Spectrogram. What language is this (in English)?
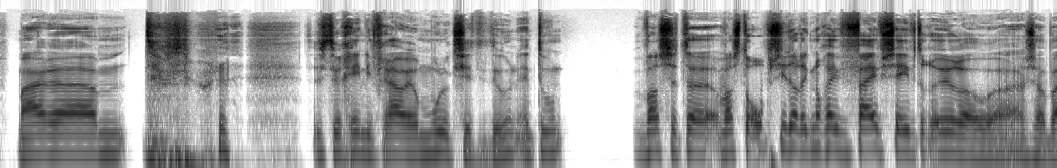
Dutch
